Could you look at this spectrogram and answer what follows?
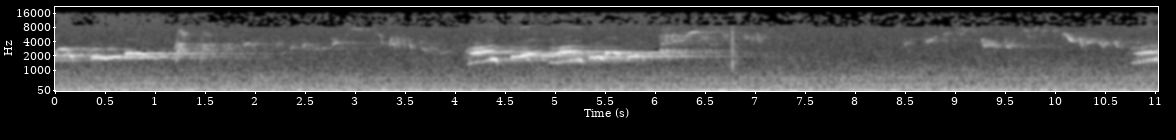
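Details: In the middle of the night a blackbird pours out flowing whistled phrases: a short clear opening, a longer warbling passage with sharp high twitters, then quieter trailing notes against low ambient noise.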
